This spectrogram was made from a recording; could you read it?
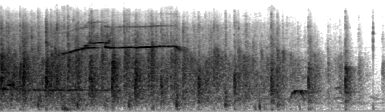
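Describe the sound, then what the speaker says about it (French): A church congregation claps and applauds steadily for several seconds at a French-English bilingual service, with a sustained tone ringing above the clapping before it thins out. "Can we give him a word of applause?"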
